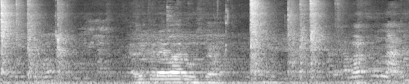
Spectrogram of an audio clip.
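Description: Voices of people talking in the background during a meal, with a few sharp clicks or taps.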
